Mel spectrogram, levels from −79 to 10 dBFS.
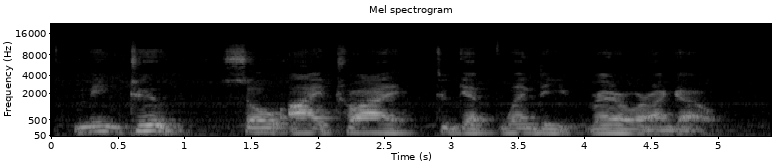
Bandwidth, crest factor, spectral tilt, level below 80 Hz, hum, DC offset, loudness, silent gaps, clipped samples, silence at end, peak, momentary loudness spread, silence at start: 12.5 kHz; 20 dB; -6 dB/octave; -64 dBFS; none; under 0.1%; -33 LUFS; none; under 0.1%; 0.4 s; -12 dBFS; 14 LU; 0.2 s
